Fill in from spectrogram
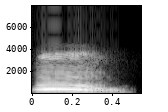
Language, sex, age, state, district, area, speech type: Tamil, female, 60+, Tamil Nadu, Dharmapuri, rural, conversation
